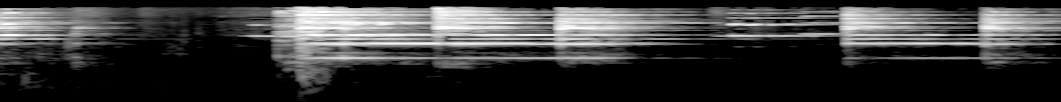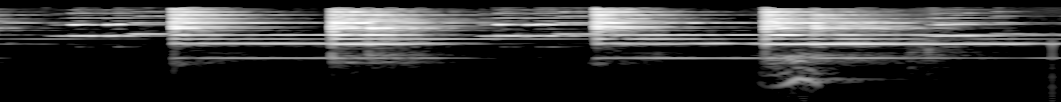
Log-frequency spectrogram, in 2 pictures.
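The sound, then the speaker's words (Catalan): A small chapel bell rung by children, with many bright, ringing strikes in an uneven rhythm. Each strike sounds clearly and decays briefly before the next. “agafo tots els nens petits que hi han aquí i els hi demano que toquin la campana”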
